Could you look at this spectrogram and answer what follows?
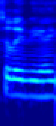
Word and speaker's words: Tolivia: My artist name is pronounced Tolivia, yes.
